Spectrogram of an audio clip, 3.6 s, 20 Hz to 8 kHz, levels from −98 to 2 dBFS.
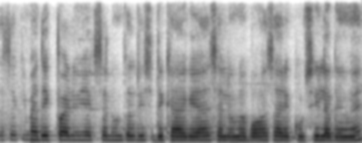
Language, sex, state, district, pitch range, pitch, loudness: Hindi, female, Bihar, Katihar, 205-225 Hz, 215 Hz, -16 LUFS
